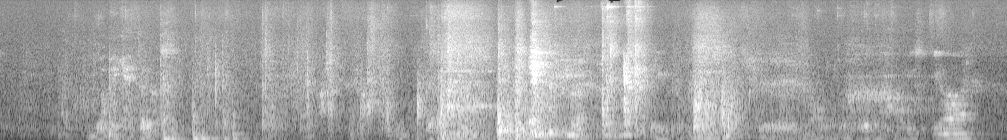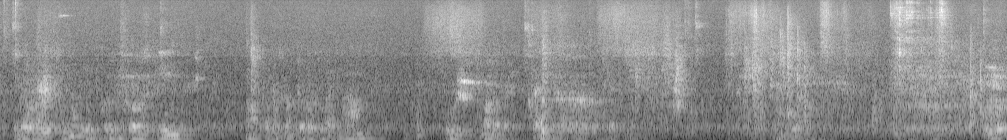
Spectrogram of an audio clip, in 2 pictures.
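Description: A man speaks calmly to a group in a room with a slight echo.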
